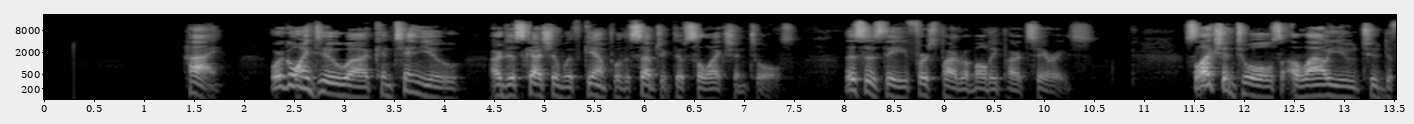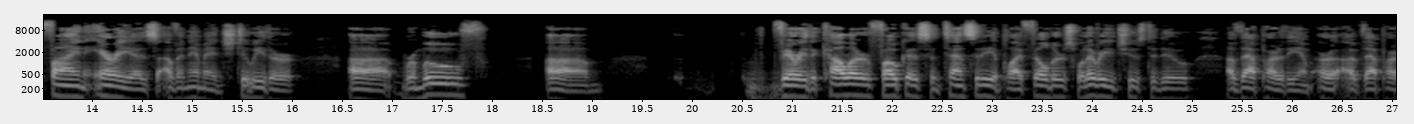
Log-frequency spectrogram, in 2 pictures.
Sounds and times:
Speech: 1.4s - 10.6s, 11.4s - 18.0s, 18.6s - 19.1s, 20.6s - 27.0s.

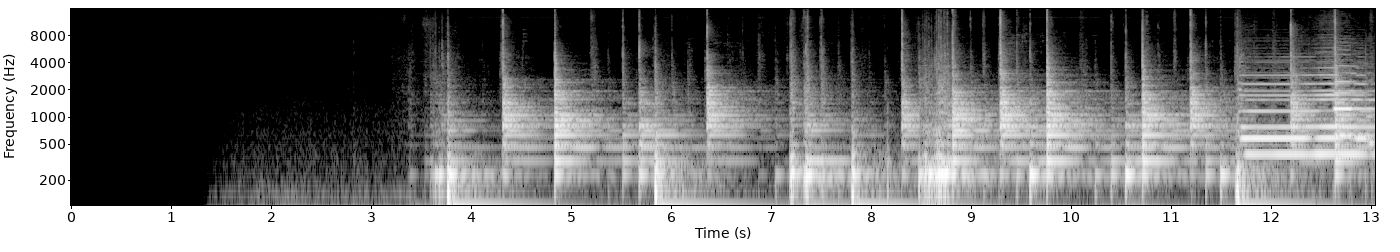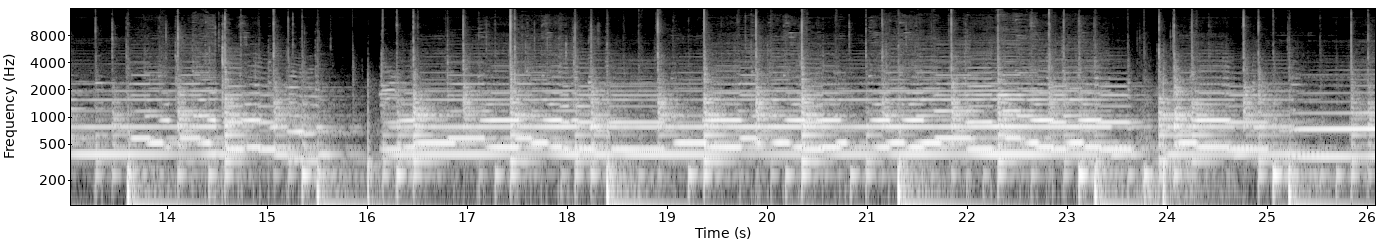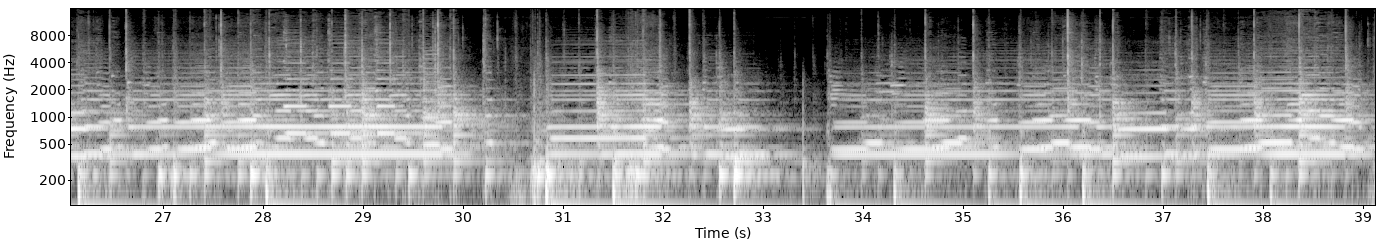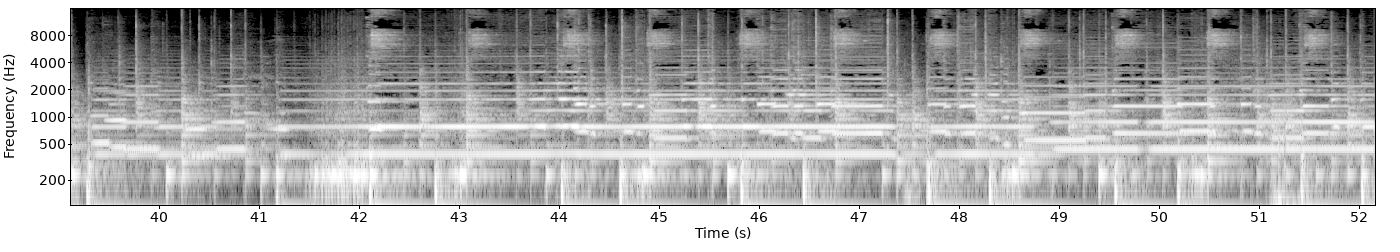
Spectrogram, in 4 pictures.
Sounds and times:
Percussion: 3.2s - 52.1s.

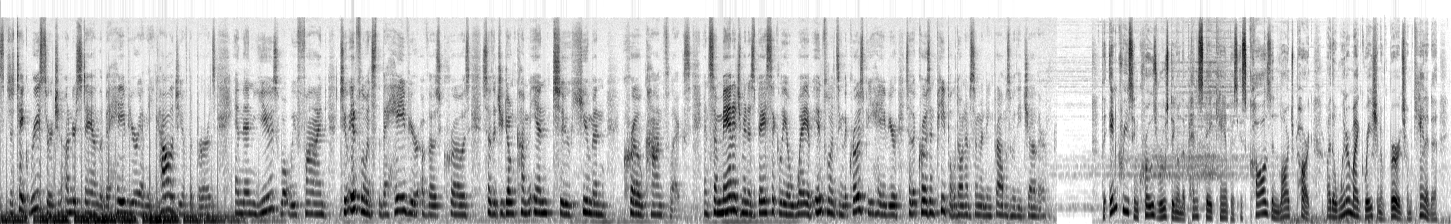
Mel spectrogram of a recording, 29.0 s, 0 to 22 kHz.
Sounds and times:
Speech: 0.0s - 21.0s, 22.0s - 28.8s.

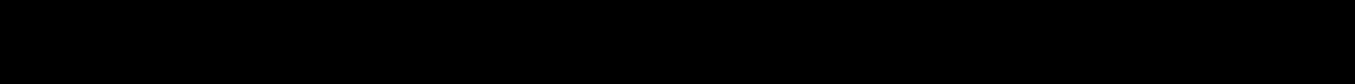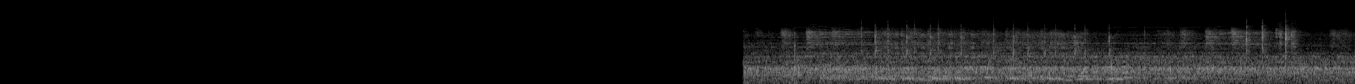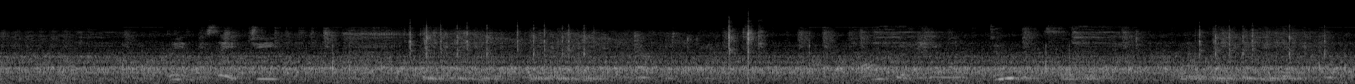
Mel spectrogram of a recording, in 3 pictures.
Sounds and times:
Speech: 28.8s - 30.0s, 35.9s - 38.1s.

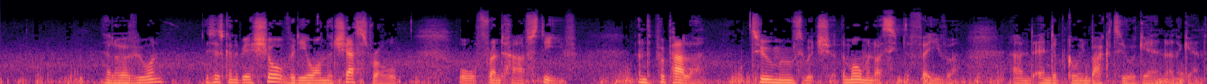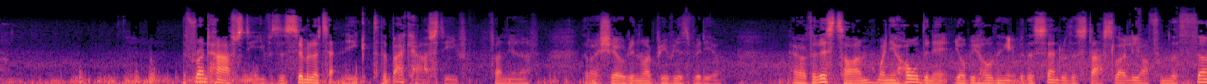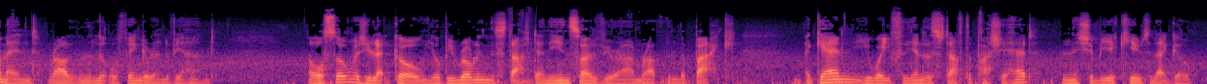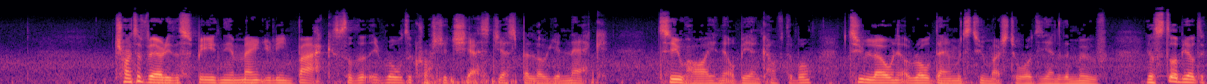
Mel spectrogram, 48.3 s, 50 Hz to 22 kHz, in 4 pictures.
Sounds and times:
Speech: 1.0s - 5.8s, 6.4s - 12.2s, 13.9s - 19.4s, 20.0s - 26.4s, 27.2s - 31.6s, 32.2s - 36.1s, 37.4s - 48.2s.

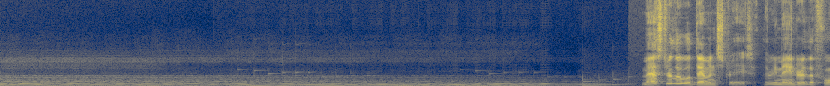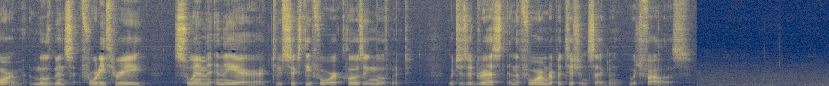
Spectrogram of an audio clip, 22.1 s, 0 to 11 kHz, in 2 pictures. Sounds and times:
Speech: 8.6s - 20.4s.

